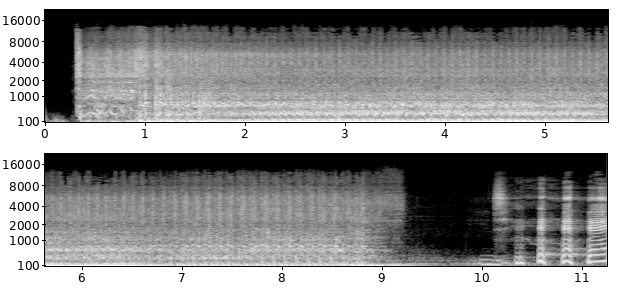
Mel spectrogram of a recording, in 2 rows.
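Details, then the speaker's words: 1970 GMC engine fully reassembled after sitting out of the truck for several years, first start on fuel poured into the carburetor bowls: it catches almost instantly and idles steadily for several seconds before shutoff; the fuel pump is not yet filling the filter. "i wasn't expecting it to fire up that fast that's freaking awesome"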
